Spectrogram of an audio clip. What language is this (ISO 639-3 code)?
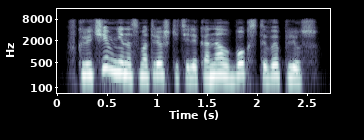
rus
